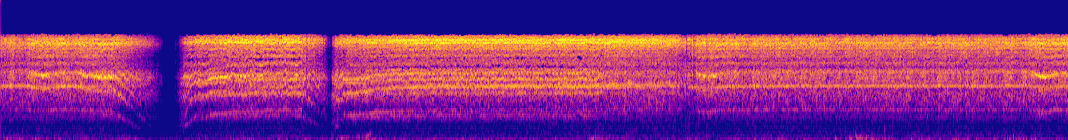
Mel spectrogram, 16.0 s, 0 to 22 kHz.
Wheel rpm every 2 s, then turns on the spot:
200, 100, 150, 200, 220, 230, 240, 230.
none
